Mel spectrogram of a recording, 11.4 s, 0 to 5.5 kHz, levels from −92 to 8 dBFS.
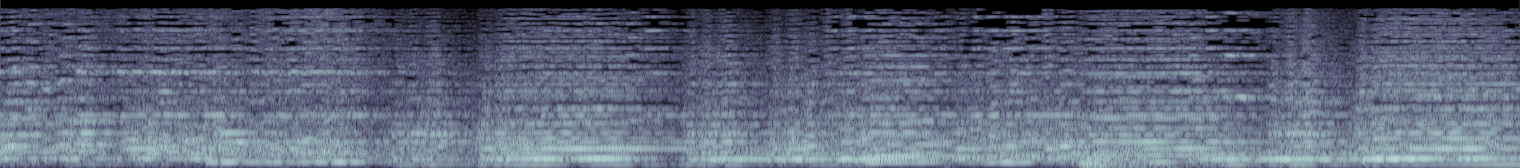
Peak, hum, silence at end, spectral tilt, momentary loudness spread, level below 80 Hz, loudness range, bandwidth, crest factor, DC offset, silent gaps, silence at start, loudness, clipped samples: -6 dBFS; none; 0 s; -10 dB/octave; 7 LU; -38 dBFS; 3 LU; 5 kHz; 14 dB; under 0.1%; none; 0 s; -21 LUFS; under 0.1%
